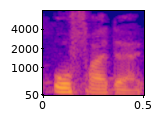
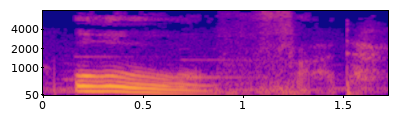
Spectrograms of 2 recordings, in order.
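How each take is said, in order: First: It is said plainly, without special emphasis. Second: It is said with strong, heavy emphasis.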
